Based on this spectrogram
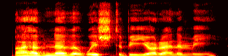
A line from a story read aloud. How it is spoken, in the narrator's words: said brokenly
